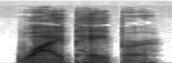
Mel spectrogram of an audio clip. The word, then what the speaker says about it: white paper: it is quite common another example of sound change is white paper why paper so I kind of say white paper but because I'm connecting it's even like one sound it's not white paper white paper is British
